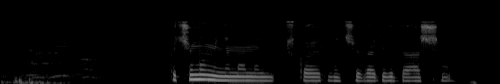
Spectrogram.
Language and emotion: Russian, sad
